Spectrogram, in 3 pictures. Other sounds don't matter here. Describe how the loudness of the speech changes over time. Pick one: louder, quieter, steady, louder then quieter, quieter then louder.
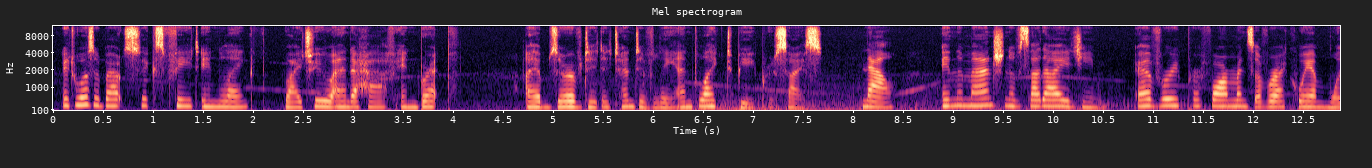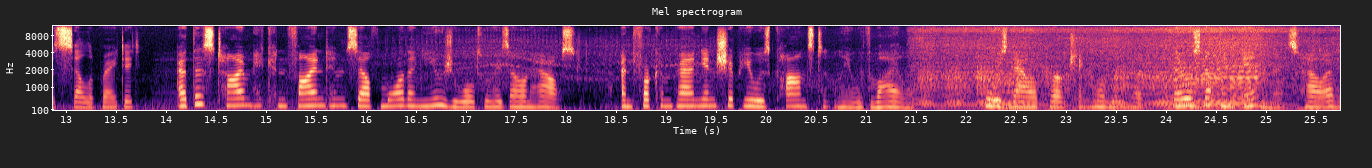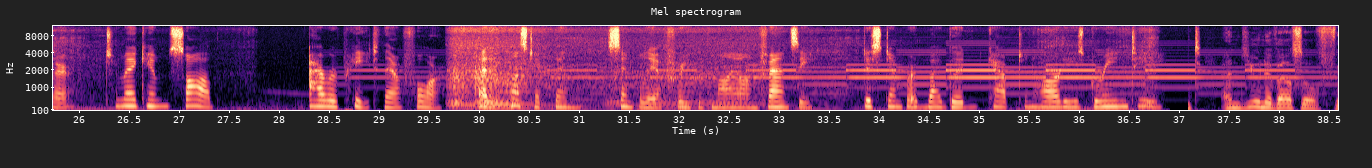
steady.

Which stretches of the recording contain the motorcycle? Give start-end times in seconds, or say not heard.
8.5-27.8, 29.6-36.8.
